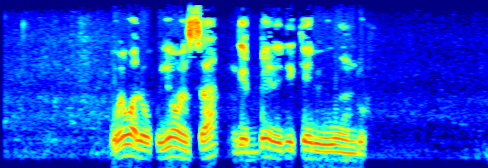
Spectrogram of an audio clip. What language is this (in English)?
Ganda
